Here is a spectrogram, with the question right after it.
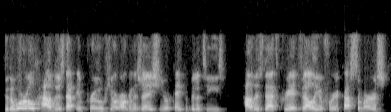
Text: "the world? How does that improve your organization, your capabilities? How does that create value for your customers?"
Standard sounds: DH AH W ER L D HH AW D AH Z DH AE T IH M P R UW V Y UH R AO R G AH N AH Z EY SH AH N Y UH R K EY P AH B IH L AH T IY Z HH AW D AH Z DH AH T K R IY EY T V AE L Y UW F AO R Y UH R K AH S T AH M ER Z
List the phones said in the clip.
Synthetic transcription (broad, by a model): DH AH W ER L D HH AW D AH Z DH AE T IH M P R UW V Y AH R AO R G AH N AH Z EY SH AH N Y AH R K EY P AH B IH L AH T IY Z HH AW D AH Z DH AH T K R IY EY T V AE L Y UW F AO R Y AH R K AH S T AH M ER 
